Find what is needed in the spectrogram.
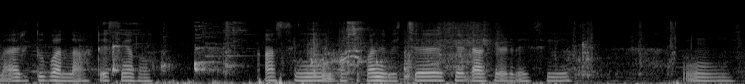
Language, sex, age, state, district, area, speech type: Punjabi, female, 30-45, Punjab, Pathankot, rural, spontaneous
